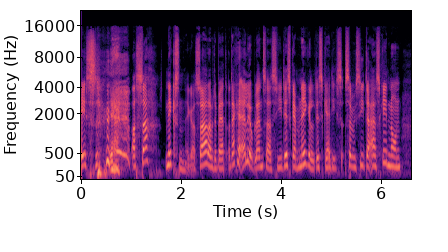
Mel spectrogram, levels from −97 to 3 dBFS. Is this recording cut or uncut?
uncut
